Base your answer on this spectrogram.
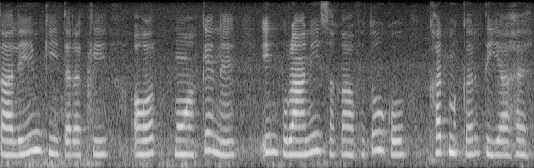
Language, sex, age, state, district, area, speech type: Urdu, female, 18-30, Delhi, South Delhi, rural, spontaneous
